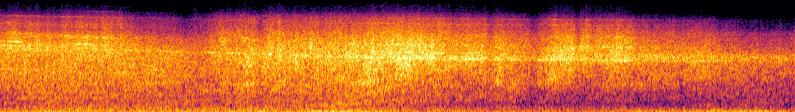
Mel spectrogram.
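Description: A jet airliner roars loudly as it speeds down a runway.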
